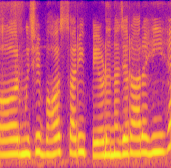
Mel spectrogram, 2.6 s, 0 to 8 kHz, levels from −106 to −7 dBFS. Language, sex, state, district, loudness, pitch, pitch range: Hindi, female, Maharashtra, Mumbai Suburban, -13 LUFS, 265 Hz, 250-280 Hz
